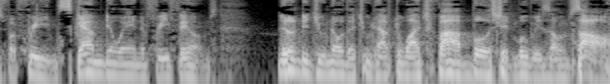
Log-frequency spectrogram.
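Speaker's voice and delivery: very low, hushed, creepy puppet voice. Speaking in character to friends, a man does the Saw voice. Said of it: "Is that your slave voice?".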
